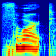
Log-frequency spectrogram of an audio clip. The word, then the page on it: thwart: American English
